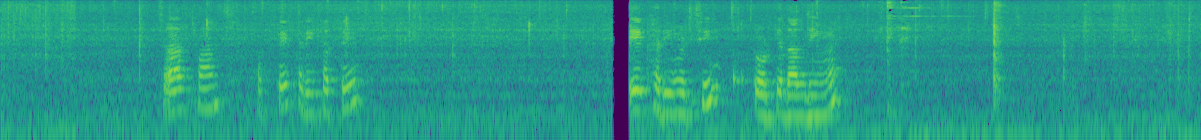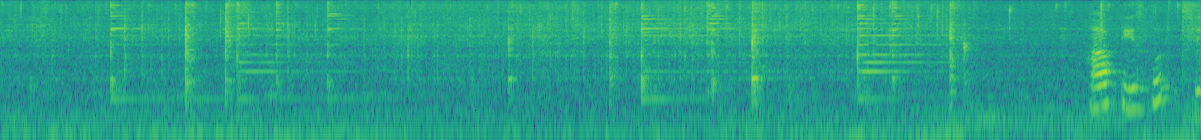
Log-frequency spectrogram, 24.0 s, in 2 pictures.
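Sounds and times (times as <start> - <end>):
onions sizzling in hot oil: 0.0 - 24.0
spatula knocking pot ringing: 8.8 - 10.1, 13.0 - 16.1, 18.1 - 21.8
metal spatula scraping pot: 16.7 - 21.8.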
